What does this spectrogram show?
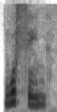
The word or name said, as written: woofing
